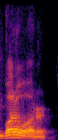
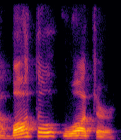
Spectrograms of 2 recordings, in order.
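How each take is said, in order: First: "Bottle water" said fast, the t's tapped into r's. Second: "Bottle water" said very slowly with a crisp t; slow and clear. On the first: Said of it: "eu falava bem rápido". ("Bottle water" rápido com t batido) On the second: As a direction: stretch out "Bottle water" and hit each t hard. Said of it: "com esse cara, tinha que falar". ("Bottle water" bem devagar, t bem marcado) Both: Shown as a demonstration.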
